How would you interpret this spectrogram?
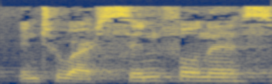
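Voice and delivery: normal talking voice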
